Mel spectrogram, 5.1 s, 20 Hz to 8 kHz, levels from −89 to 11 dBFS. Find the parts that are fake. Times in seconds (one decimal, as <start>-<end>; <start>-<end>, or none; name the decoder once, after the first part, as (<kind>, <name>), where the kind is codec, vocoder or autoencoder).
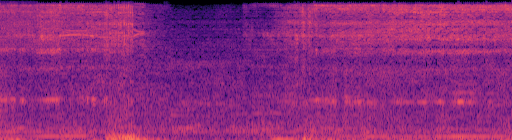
0.0-0.6 (codec, SNAC); 1.7-5.1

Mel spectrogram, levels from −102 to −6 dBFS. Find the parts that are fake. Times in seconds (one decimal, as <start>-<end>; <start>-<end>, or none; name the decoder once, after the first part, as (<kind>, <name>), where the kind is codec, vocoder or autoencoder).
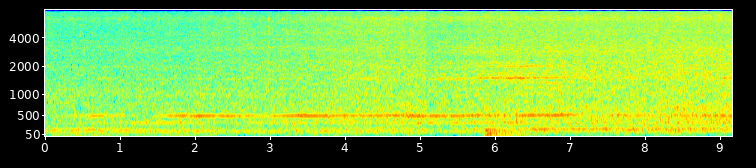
0.8-1.9 (vocoder, BigVGAN v2); 3.3-8.3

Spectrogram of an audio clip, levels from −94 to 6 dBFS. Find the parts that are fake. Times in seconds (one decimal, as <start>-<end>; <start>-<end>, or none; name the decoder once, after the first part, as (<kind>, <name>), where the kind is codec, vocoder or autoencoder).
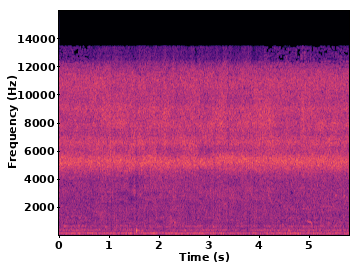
0.6-4.1 (codec, SNAC)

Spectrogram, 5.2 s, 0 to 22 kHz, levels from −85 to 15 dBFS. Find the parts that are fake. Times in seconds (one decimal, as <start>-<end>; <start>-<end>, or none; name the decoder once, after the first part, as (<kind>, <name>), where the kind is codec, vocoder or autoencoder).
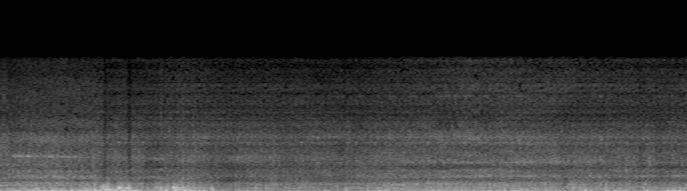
0.7-5.2 (codec, SNAC)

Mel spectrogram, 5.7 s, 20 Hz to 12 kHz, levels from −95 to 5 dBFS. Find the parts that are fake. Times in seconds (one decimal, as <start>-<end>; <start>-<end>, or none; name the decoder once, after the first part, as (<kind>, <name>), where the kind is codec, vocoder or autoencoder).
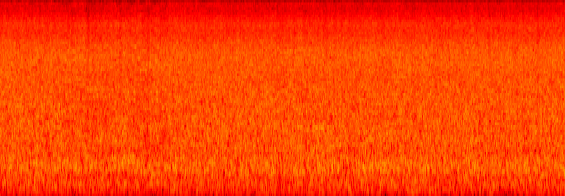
0.6-1.7 (codec, SNAC)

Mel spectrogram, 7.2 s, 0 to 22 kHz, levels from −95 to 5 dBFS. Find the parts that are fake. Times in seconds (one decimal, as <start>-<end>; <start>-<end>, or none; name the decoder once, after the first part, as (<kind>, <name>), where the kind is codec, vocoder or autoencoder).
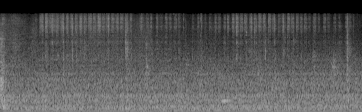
1.1-4.1 (vocoder, BigVGAN v2); 4.9-6.0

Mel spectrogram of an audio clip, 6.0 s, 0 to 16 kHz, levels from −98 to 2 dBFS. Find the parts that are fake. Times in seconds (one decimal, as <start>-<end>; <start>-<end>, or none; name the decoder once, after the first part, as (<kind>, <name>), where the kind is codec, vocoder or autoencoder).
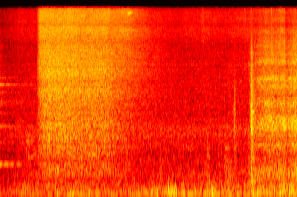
none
